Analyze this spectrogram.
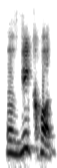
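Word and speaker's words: выход: আর বিখদ। বিখদ এখানে কি? এখানে যে ভ্যাটা এটা উজ্জ থাকে, তো এখানে উচ্চারণ হয় কেমন?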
